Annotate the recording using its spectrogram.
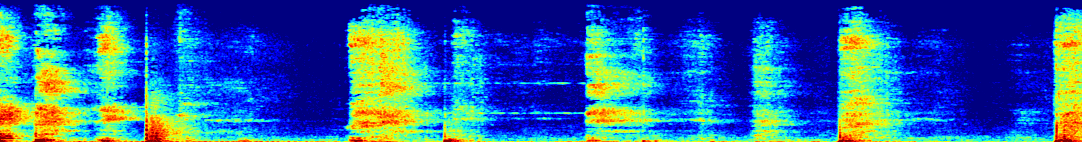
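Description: Hard exhales and gasping breaths of men working through dumbbell push-ups, one every second or two, with dull thuds as the dumbbells are set back on the rubber gym floor.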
